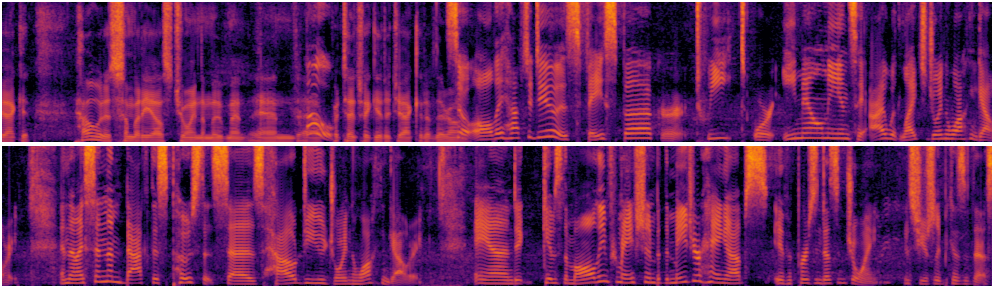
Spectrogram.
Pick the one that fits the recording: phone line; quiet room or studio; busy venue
busy venue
